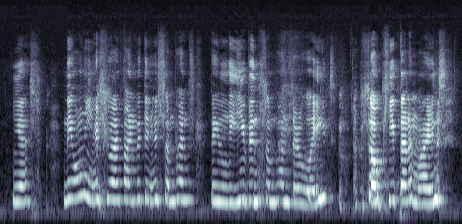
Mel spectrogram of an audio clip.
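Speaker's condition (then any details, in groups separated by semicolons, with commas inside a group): Cerebral palsy; core and balance affected, manual wheelchair, slow handwriting; physical therapy, walks with assistance, regresses without therapy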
